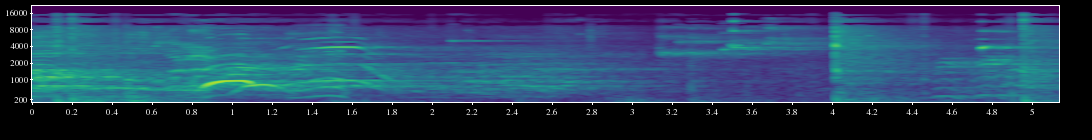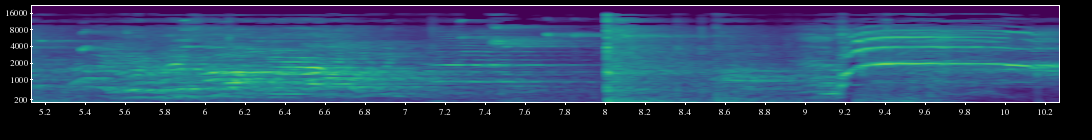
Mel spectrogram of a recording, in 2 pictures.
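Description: Volleyball rally on a gym court: sharp ball hits at intervals, three of them a second or more apart in the second half, with sneaker squeaks on the hardwood and players calling out. Near the end a loud, rising shout or scream.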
